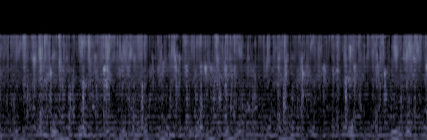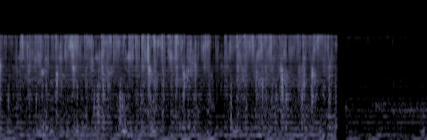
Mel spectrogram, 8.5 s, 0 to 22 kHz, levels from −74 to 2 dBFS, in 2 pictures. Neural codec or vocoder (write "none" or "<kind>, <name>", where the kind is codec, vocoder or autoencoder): vocoder, BigVGAN v2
